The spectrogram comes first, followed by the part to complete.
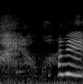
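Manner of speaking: whispering. Retelling her own reply while holding her cart, whispered. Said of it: "I literally whispered".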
